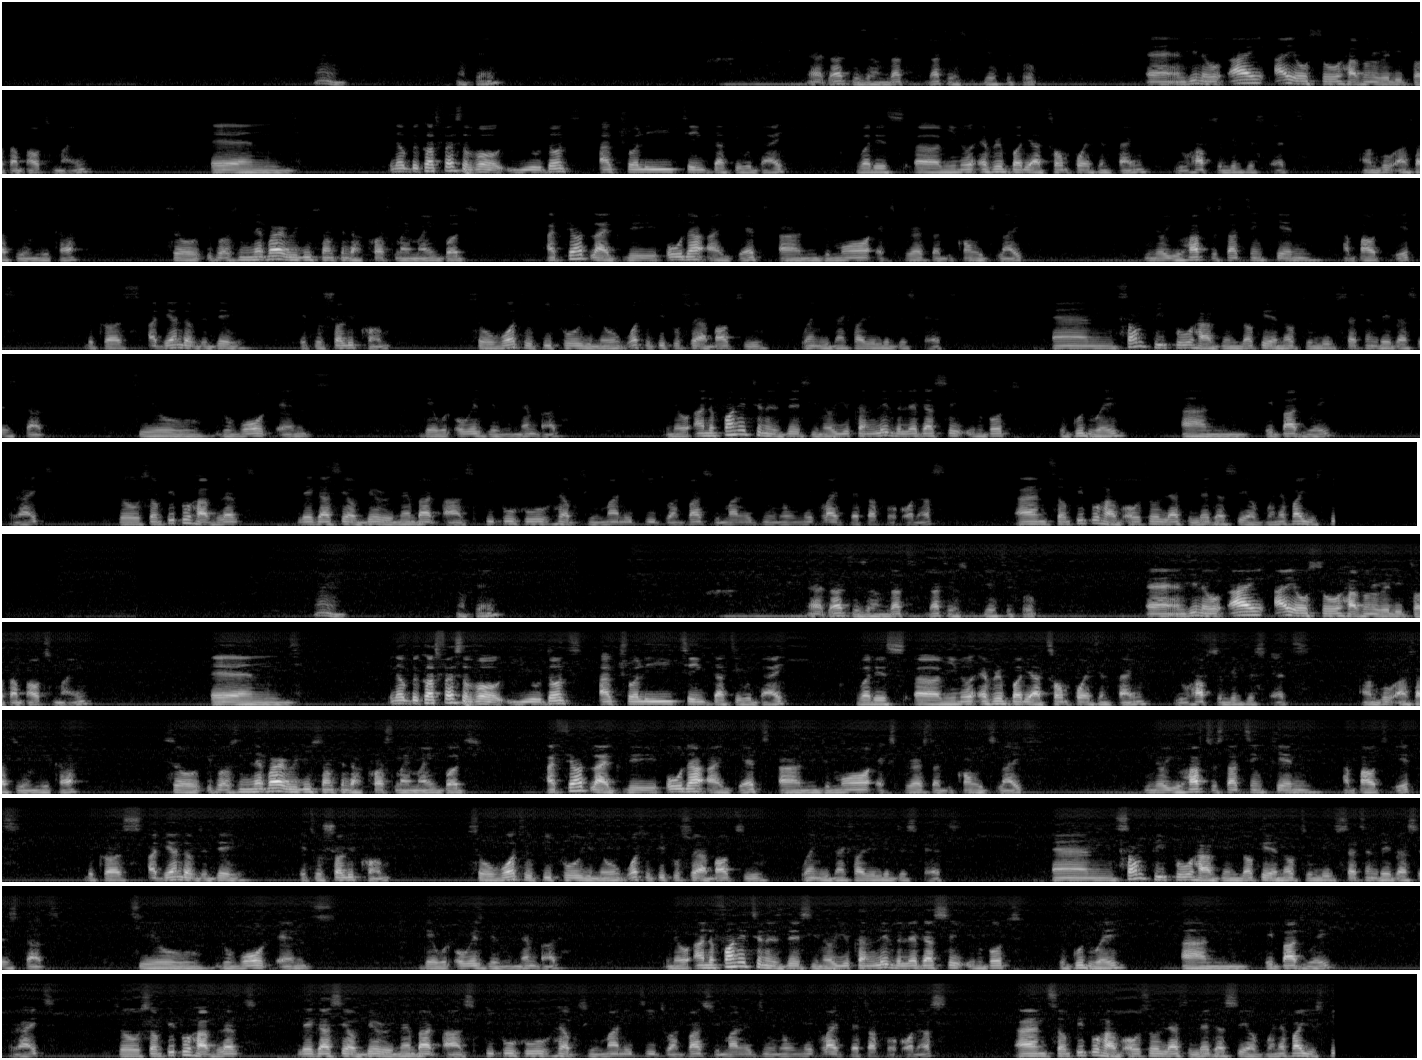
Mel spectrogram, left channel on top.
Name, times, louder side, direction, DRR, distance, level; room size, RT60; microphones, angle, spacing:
voice 1, 3.1-3.4 4.5-5.0 8.0-10.3 11.4-15.1 16.3-17.1 18.0-19.9 20.2-22.0 22.7-25.6 25.9-27.0 27.8-29.1 30.0-33.1 33.8-38.6 39.8-41.5 41.8-42.7 43.4-45.0 45.5-46.4 47.3-50.2 50.5-51.9 53.0-57.1 58.1-59.8 60.9-62.3 63.4-66.8 67.3-68.0 68.5-70.1 71.0-71.3 72.1-73.3 73.9-80.3 81.0-84.2, right 6 dB, 50° right, 0.5 m, -26 dB
open air
head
